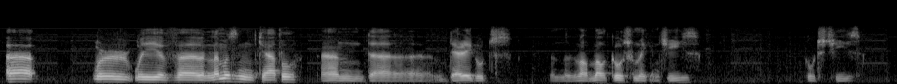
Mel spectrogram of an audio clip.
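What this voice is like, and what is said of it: Irish Donegal accent. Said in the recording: “you obviously haven't lost the Donegal accent ... you really haven't lost it”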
